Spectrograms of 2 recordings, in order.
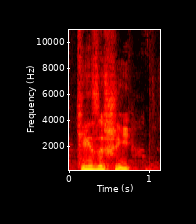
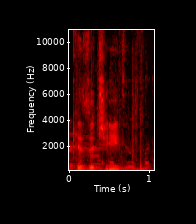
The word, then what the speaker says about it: Kesici: Käse Ski. Also Käse und Ski. Ja, fällt auf. Weil ja, tut mir leid. Ich mit. Eigentlich heißt es ja Käsitschi, aber wenn das eh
